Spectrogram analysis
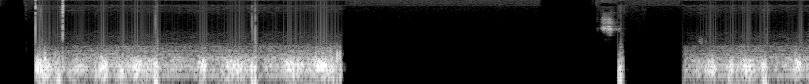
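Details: Harsh, scratchy rubbing noise over the heartbeat, heard between heart sounds and clearest in expiration with the patient sitting; a pericardial friction rub from pericarditis.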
